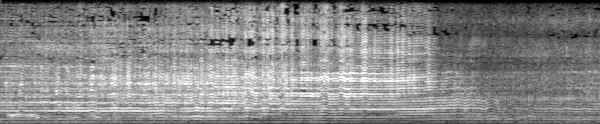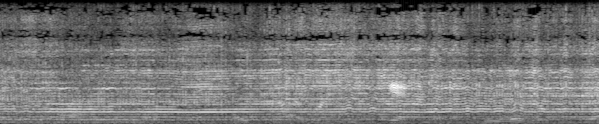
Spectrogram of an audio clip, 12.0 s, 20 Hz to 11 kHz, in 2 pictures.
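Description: Several 1/6-scale gas-powered RC race boats running at speed, their small two-stroke engines making a high, layered buzzing whine. The sound is loudest about two seconds in, then drops and turns duller at about four seconds as the nearest boat moves away.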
